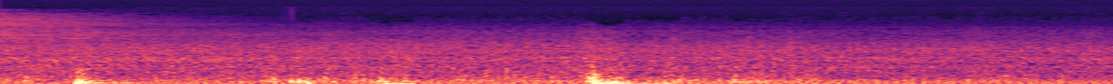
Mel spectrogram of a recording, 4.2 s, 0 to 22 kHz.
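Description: Wind rushing over the microphone of a Kawasaki Dominar 400 motorcycle ridden at expressway speed, with a low rumble of engine and road underneath. Two louder low thumps come about a quarter second in and just after two seconds.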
